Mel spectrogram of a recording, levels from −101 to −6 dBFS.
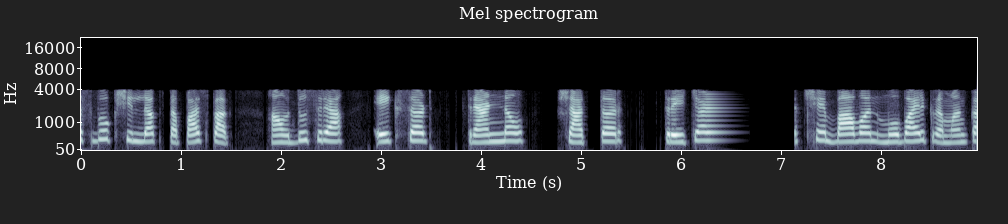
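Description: Long network dropout in speech heard through a narrowband call path cut off at 4 kHz, consistent with G.711 mu-law at 64 kbps: from 6.27 to 7.15 s the last sound stretches into a fading buzz, then 0.53 s of silence, and speech resumes with that stretch lost, likely because packets never arrived.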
